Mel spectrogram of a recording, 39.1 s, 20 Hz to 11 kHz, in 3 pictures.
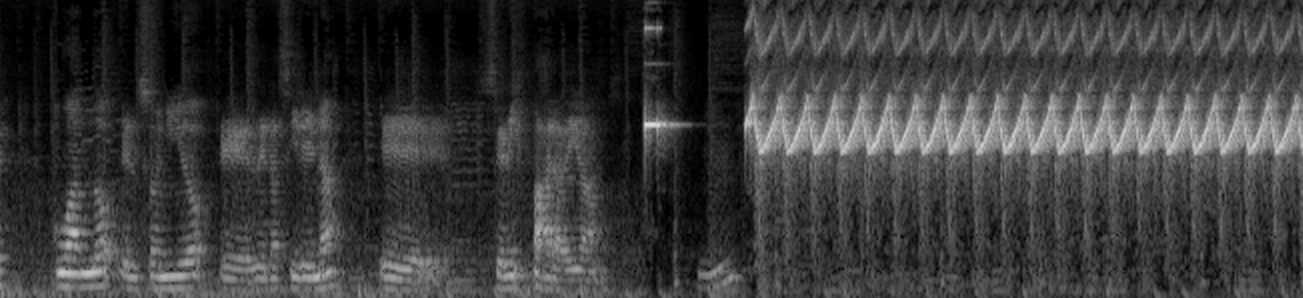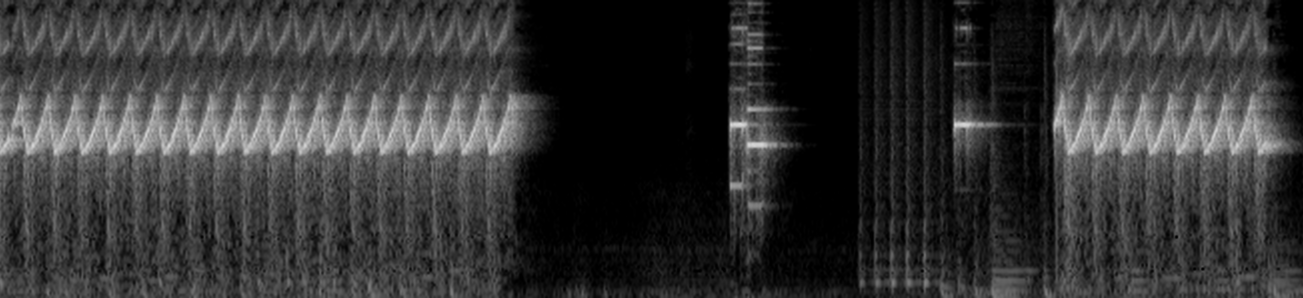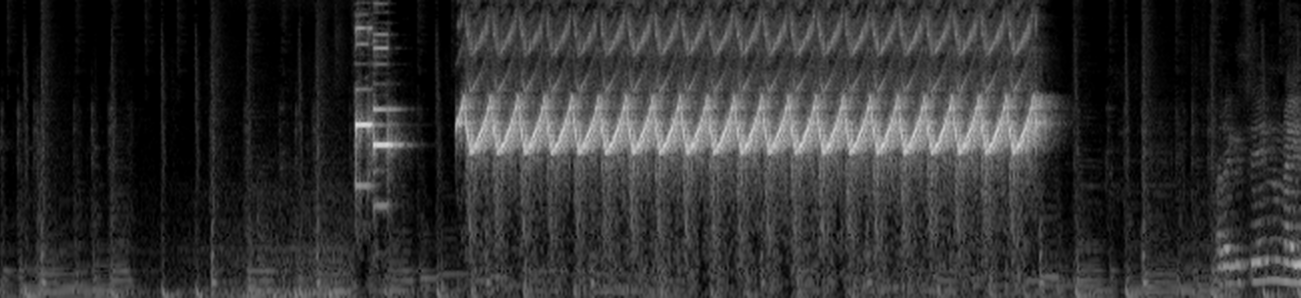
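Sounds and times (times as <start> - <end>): short beep: 6.4 - 7.0, 20.3 - 21.0, 22.6 - 23.1, 29.6 - 30.3
motorcycle alarm siren sweeping: 6.4 - 18.5, 20.3 - 21.0, 22.6 - 26.0, 29.6 - 36.8.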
